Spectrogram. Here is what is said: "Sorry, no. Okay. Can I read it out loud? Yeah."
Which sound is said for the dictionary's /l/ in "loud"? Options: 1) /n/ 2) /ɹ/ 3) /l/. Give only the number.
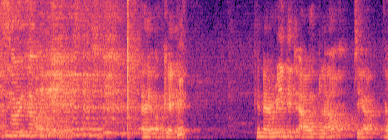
1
